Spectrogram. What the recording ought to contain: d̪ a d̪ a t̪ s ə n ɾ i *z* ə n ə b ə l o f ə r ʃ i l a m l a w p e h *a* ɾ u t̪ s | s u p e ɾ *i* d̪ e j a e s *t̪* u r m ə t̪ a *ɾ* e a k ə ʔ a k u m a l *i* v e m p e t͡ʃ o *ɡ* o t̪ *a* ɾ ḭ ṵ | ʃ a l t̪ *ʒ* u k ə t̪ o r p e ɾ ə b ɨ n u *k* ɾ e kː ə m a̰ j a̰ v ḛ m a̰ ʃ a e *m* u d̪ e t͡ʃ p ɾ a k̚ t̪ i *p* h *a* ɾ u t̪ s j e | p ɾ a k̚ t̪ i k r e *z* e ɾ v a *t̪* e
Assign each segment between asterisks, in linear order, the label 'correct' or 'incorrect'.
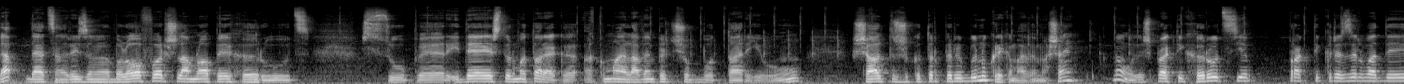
correct, incorrect, correct, correct, correct, incorrect, incorrect, correct, correct, correct, incorrect, incorrect, incorrect, correct, incorrect

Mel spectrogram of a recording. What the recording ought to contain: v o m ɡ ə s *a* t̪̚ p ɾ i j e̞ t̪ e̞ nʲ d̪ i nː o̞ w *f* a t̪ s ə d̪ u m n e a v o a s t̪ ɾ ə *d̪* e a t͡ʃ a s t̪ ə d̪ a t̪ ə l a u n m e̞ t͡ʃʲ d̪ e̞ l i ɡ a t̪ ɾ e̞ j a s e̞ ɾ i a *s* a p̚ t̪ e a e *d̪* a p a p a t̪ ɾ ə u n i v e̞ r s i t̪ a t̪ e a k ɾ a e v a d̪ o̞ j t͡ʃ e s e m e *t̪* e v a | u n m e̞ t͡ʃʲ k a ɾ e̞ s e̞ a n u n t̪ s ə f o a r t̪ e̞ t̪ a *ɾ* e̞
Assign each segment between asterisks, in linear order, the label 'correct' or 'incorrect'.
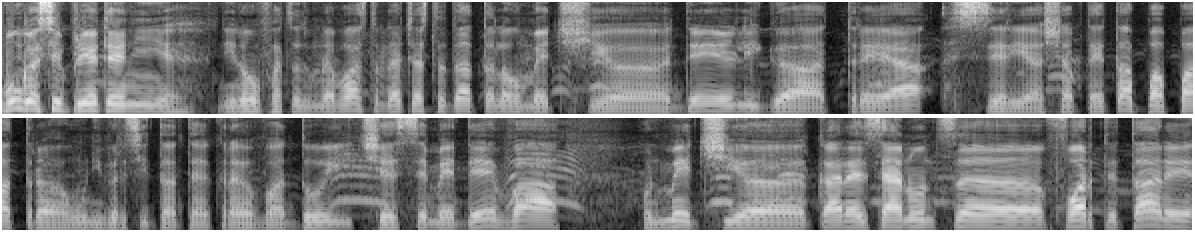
incorrect, correct, correct, incorrect, incorrect, incorrect, correct

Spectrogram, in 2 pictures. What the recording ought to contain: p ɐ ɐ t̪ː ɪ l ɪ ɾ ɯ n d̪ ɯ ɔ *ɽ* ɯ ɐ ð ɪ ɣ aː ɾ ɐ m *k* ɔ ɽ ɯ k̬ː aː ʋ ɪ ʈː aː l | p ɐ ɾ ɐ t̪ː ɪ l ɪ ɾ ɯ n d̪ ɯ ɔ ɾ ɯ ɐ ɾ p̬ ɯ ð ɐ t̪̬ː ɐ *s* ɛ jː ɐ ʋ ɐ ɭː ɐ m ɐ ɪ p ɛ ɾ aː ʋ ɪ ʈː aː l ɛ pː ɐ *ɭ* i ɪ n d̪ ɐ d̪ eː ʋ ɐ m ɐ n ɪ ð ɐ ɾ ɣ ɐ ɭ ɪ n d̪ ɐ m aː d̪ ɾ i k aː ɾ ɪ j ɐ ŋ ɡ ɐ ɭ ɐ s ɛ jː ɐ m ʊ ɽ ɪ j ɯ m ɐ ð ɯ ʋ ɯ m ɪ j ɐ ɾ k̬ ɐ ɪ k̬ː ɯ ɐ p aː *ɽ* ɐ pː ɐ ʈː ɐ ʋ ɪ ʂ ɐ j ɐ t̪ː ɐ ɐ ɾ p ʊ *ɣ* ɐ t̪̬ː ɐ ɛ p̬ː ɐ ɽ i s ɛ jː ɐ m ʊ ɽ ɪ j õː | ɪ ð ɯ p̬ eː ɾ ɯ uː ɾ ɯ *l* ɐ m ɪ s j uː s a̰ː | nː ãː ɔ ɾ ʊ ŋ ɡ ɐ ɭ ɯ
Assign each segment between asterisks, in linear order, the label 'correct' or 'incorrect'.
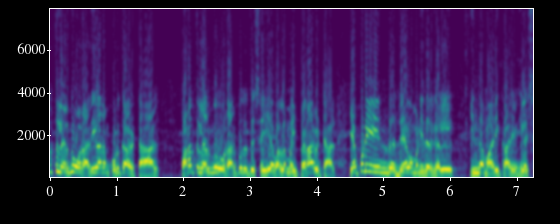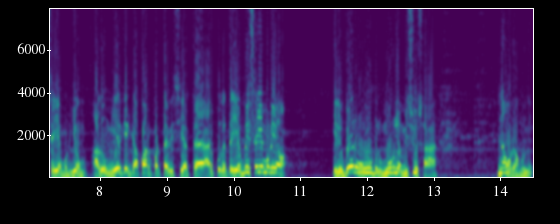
incorrect, correct, correct, incorrect, incorrect, incorrect, correct

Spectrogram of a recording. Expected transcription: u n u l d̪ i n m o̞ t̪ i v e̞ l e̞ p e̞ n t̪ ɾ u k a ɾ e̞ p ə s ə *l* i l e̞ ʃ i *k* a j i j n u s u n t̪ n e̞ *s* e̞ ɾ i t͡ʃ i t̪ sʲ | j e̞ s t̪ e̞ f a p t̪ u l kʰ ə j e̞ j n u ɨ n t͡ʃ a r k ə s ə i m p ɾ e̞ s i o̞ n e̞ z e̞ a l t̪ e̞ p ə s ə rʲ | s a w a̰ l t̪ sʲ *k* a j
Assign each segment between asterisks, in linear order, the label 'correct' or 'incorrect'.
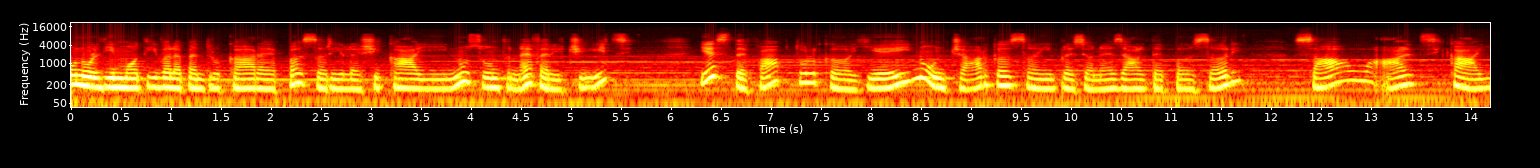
incorrect, correct, incorrect, correct

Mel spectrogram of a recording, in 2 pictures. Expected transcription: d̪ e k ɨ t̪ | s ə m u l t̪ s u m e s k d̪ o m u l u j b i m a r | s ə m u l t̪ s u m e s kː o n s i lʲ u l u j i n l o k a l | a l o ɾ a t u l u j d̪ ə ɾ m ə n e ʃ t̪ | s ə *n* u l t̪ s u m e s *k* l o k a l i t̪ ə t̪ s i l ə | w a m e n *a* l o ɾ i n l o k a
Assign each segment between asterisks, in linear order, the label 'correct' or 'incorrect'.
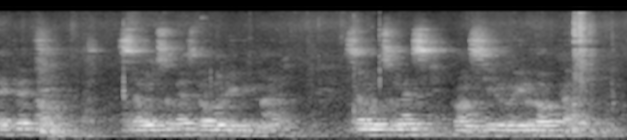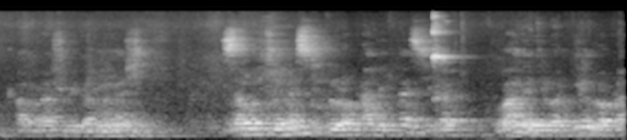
incorrect, correct, incorrect

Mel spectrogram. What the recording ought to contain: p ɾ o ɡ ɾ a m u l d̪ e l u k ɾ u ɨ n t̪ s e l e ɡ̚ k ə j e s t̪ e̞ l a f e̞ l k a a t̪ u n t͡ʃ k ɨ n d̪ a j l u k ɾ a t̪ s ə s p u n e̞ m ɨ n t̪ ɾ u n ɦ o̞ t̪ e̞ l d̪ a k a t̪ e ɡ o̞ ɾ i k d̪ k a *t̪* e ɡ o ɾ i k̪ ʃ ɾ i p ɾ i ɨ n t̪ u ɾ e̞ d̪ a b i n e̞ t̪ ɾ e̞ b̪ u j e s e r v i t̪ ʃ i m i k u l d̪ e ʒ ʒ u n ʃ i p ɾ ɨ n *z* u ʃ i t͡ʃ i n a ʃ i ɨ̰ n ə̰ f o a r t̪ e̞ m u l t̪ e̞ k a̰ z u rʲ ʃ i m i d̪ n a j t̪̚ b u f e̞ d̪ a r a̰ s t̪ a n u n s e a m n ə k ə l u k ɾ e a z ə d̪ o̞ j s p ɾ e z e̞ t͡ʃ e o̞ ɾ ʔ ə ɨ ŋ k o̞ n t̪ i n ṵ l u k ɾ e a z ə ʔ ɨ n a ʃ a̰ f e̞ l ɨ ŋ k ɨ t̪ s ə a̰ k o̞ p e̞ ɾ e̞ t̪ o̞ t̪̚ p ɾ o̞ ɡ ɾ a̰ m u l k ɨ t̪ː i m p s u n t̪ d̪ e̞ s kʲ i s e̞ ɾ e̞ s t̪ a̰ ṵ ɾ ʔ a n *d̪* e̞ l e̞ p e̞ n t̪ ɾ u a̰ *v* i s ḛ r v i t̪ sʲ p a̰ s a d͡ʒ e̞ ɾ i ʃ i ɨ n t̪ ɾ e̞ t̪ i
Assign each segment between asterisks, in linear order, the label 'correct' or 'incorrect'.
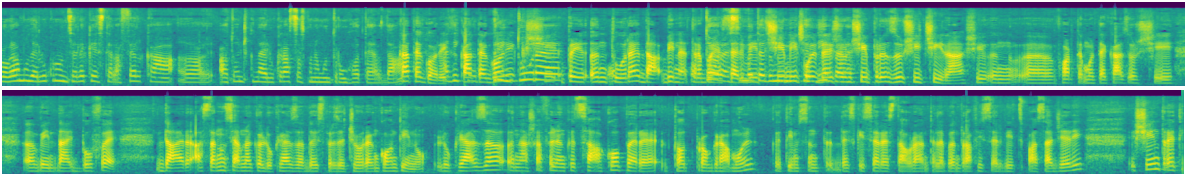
correct, correct, incorrect, incorrect

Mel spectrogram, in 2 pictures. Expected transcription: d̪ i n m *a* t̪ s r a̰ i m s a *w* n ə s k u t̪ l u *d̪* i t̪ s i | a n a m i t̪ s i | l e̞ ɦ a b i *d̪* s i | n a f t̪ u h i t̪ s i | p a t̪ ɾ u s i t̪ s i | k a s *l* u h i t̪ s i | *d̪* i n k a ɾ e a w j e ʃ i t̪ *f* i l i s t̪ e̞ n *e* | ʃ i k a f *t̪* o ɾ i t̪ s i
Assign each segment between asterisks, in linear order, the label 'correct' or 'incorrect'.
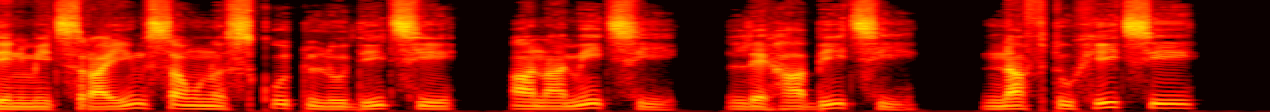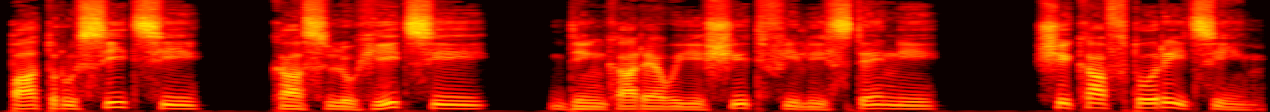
incorrect, correct, correct, incorrect, correct, correct, correct, incorrect, correct

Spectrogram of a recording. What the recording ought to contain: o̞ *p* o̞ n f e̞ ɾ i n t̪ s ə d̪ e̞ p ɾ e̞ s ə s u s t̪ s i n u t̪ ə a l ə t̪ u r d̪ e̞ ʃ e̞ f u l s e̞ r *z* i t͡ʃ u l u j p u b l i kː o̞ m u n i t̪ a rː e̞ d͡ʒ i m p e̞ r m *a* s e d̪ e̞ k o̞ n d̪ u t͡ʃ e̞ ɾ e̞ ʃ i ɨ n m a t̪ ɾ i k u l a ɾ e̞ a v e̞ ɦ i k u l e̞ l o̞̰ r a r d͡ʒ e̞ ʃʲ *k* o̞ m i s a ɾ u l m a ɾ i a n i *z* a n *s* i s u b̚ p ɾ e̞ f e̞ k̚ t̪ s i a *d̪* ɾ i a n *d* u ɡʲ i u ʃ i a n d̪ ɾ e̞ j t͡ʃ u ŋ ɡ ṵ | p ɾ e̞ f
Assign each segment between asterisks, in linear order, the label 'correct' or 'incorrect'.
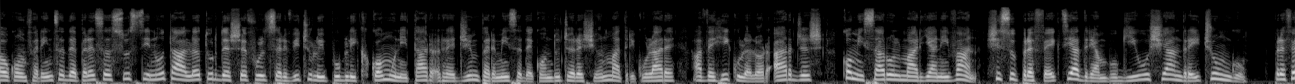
incorrect, incorrect, incorrect, correct, incorrect, incorrect, correct, incorrect

